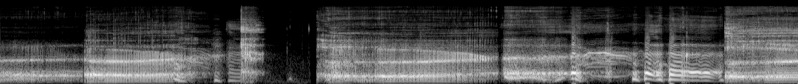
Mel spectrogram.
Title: The best burp compilation EVER !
